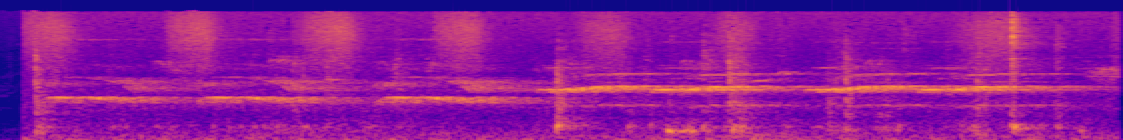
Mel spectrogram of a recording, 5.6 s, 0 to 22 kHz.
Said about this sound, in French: Un haut-parleur très puissant diffuse des cris d'oiseaux en détresse et d'autres de rapaces qui chassent. Une bande sonore d'un peu plus d'une minute qui se répète incessamment dès 8 heures du matin et pour toute la journée.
